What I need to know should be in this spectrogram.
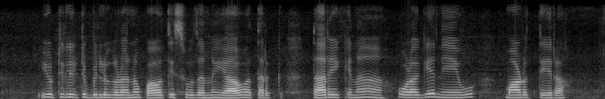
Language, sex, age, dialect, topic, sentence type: Kannada, female, 51-55, Central, banking, question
